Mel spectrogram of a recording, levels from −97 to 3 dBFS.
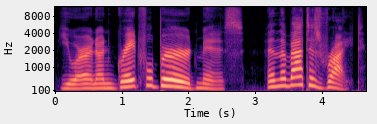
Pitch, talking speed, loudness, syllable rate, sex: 210 Hz, 140 wpm, -17 LUFS, 3.6 syllables/s, female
